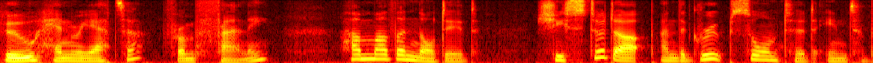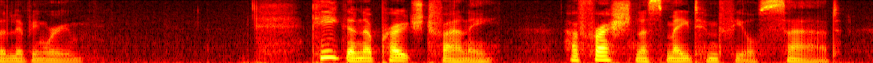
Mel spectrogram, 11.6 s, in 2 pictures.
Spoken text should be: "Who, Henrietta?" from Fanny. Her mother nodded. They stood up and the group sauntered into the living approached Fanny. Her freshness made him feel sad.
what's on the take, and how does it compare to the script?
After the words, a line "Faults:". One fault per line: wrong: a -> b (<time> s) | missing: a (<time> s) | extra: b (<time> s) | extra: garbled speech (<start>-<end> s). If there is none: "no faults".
"Who, Henrietta?" from Fanny. Her mother nodded. She stood up and the group sauntered into the living room. Keegan approached Fanny. Her freshness made him feel sad.
Faults:
wrong: They -> She (3.6 s)
extra: room Keegan (6.1 s)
